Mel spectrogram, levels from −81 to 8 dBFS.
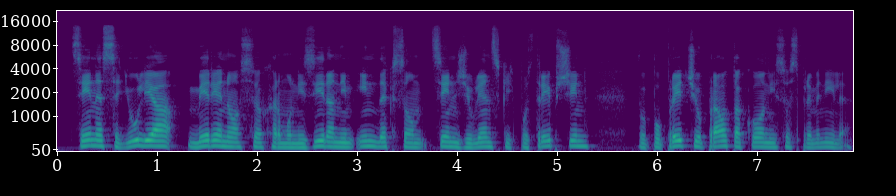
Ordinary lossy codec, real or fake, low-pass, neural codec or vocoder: none; real; 14.4 kHz; none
